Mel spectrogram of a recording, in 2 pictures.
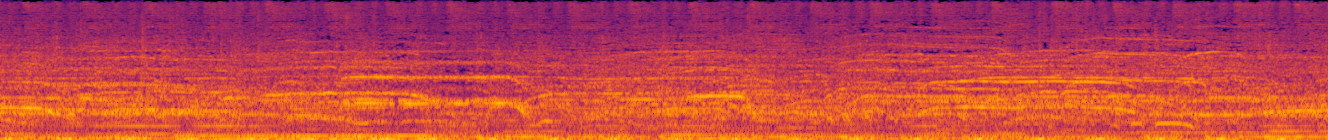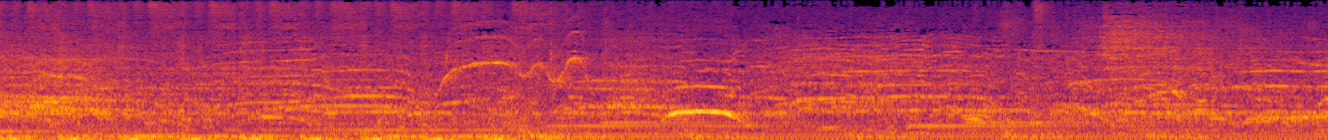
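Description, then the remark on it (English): A large crowd at a live concert yells, whoops and screams continuously over a low rumbling din, the noise dense and loud before dropping off abruptly to a thinner roar of shouting voices near the end. “And then they'd all like start yelling and screaming or laughing or whatever.”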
